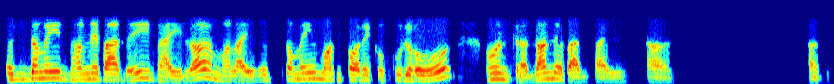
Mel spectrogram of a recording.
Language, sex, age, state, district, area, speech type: Nepali, female, 60+, West Bengal, Jalpaiguri, urban, conversation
